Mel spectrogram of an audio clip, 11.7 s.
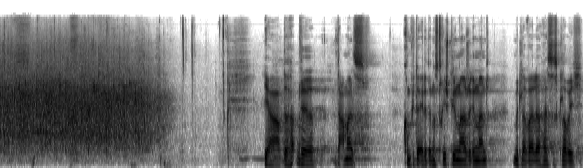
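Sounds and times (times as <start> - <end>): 
audience applause: 0.0 - 3.6
speech: 5.3 - 7.4, 8.1 - 11.6.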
